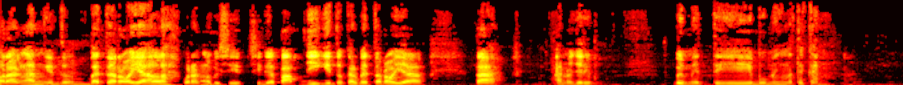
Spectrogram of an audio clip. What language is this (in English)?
Indonesian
